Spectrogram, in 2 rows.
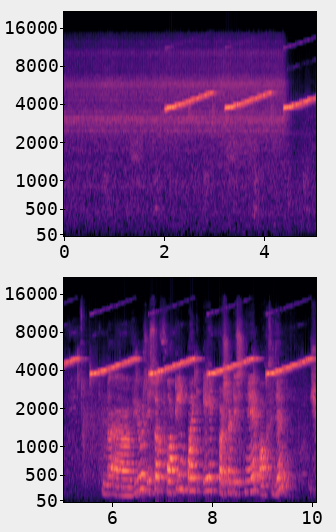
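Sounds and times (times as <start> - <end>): breath hissing through tube: 0.0 - 2.1
rising electronic alarm sweeps: 2.0 - 10.0.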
